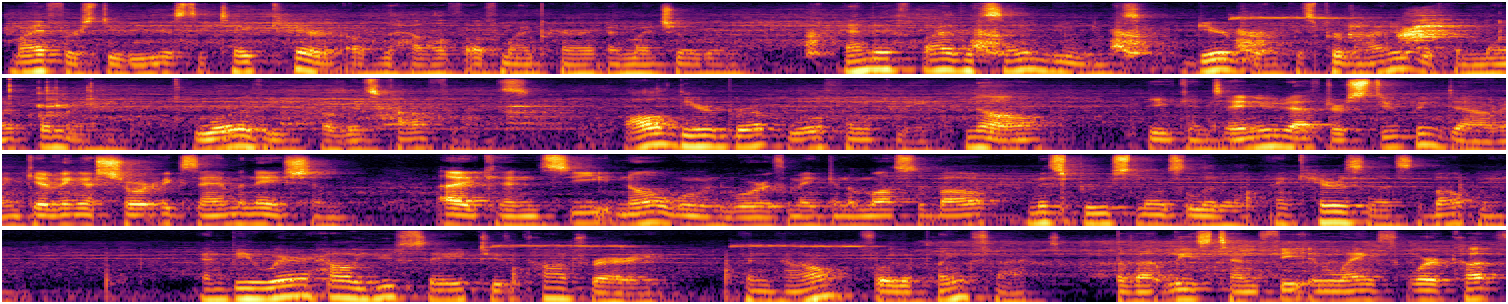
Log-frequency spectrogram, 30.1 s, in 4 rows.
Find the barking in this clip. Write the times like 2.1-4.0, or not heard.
4.0-10.7.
